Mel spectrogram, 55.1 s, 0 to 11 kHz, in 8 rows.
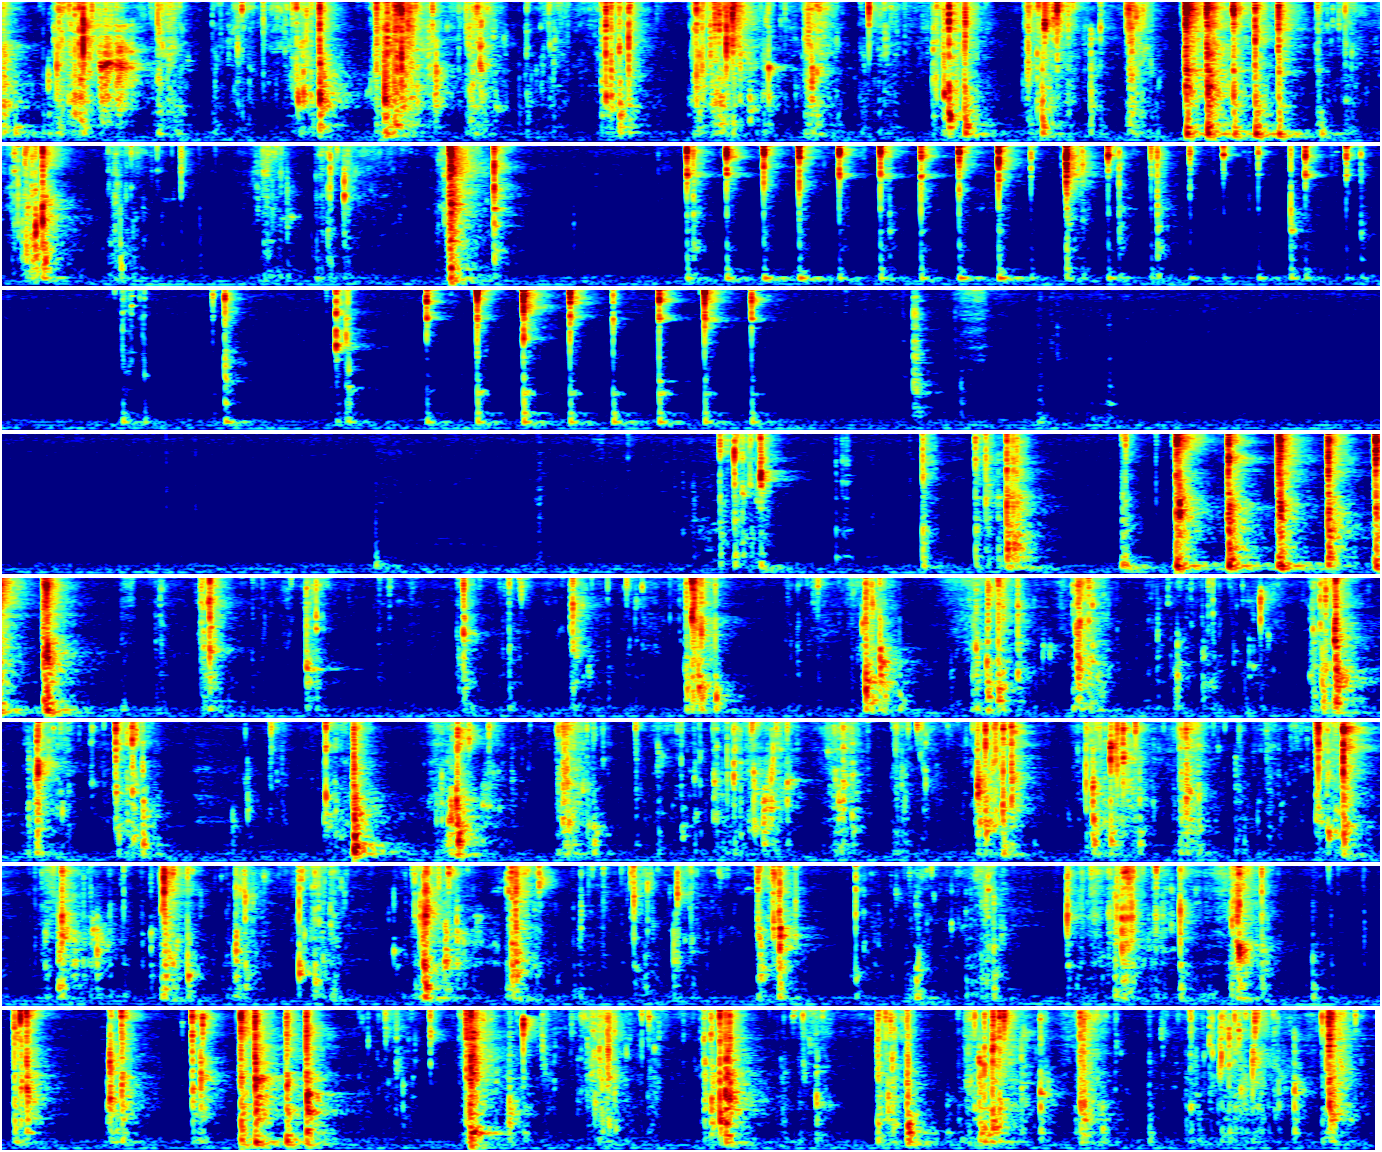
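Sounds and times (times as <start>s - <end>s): slime squished by hand: 0.0s - 9.5s, 26.4s - 55.0s.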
